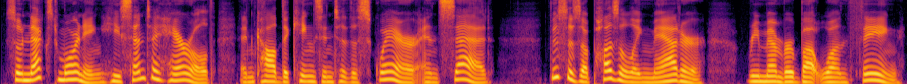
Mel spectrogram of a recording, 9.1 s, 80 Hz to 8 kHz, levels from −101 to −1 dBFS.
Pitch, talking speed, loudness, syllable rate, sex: 190 Hz, 165 wpm, -16 LUFS, 4.5 syllables/s, female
